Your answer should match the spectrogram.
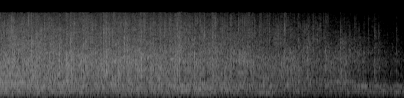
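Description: Studio audience applauding, the clapping dying away gradually to near quiet.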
